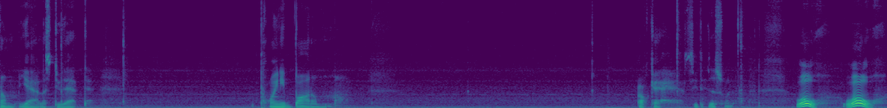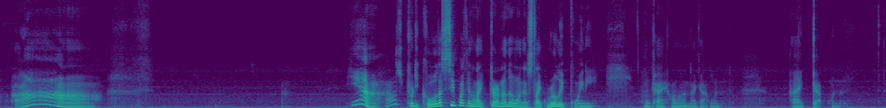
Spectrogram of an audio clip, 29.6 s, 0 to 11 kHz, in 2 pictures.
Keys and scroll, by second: 12.4 super+q.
